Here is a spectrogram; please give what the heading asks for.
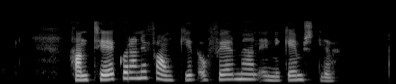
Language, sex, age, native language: Icelandic, female, 30-39, Icelandic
